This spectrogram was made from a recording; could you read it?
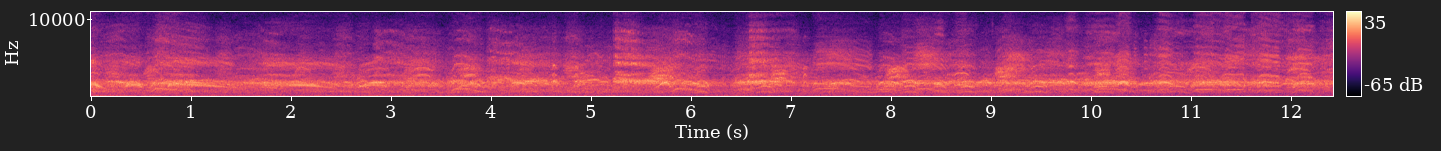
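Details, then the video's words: Gull flock at Konstancin-Jeziorna in full cry: layered harsh squawks and wailing mews sound continuously, with louder individual calls pulsing through the din. "GŁOS MEWY-THE VOICE OF THE SEAGULL"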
